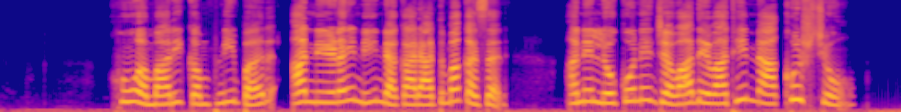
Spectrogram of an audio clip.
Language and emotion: Gujarati, sad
